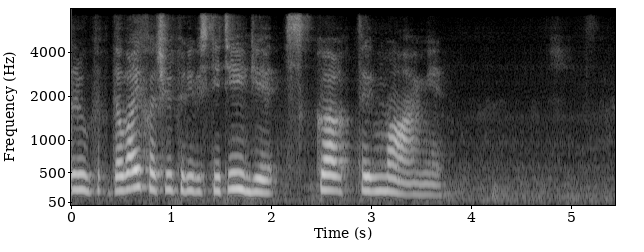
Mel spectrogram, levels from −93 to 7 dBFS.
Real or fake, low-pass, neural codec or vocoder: fake; 7.2 kHz; codec, 16 kHz in and 24 kHz out, 0.6 kbps, FocalCodec, streaming, 2048 codes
